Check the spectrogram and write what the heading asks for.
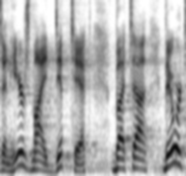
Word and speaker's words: diptych: Well, there was something called a diptych, D-I-P-T-Y-C-H, and it's pronounced diptych.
